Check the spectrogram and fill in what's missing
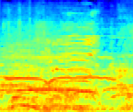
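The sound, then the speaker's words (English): A large crowd roars and cheers loudly and steadily for two seconds, a dense wash of voices with shrill, wavering shouts rising above the din. “Hear the roar!”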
